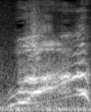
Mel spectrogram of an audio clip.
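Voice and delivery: shocked what. Acted. Onsen shrieks on hearing her destination. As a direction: shriek in disbelief. Onsen hears Maison Ikoku.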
